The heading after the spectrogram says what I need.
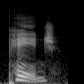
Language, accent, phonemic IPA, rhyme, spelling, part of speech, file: English, US, /peɪd͡ʒ/, -eɪdʒ, page, noun / verb, En-us-page.ogg
- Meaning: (noun) 1. One of the many pieces of paper bound together within a book or similar document 2. One side of a paper leaf in a bound document 3. A collective memory; noteworthy event; memorable episode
